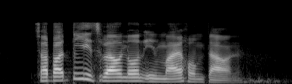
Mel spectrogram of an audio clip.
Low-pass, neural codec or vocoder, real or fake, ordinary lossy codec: 7.2 kHz; codec, 16 kHz, 1 kbps, FunCodec, trained on Chinese and English, 50 frames a second; fake; none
